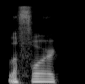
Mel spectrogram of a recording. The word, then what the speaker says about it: Lafourcade: Lafor- Lac- Lacaforda. – There's no C in it though. L A F O U R C A D E. Laforcade.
